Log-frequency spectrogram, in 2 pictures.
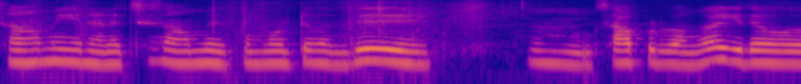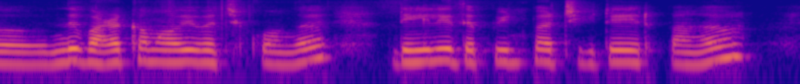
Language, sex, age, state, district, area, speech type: Tamil, female, 18-30, Tamil Nadu, Mayiladuthurai, rural, spontaneous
